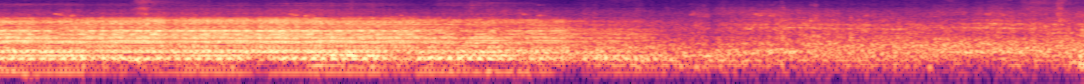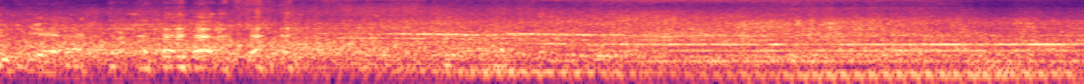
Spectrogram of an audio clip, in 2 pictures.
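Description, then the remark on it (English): A loud train horn blares a sustained chord for a few seconds, then gives way to rumbling rail noise before steady tonal blaring returns near the end. “That's the biggest damn train horn I've ever heard.”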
